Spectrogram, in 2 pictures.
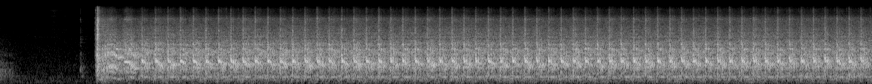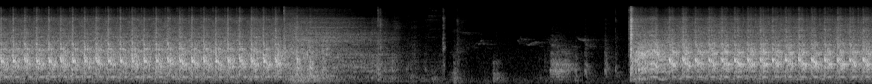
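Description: A diesel engine idles with a steady, rapid chugging.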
